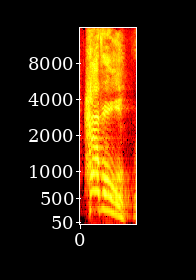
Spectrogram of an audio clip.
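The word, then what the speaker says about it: Haval: Havel, rhymes with gravel, is up 37%, while Great Wall was up by triple figures, 105%, or 354 additional vehicles.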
